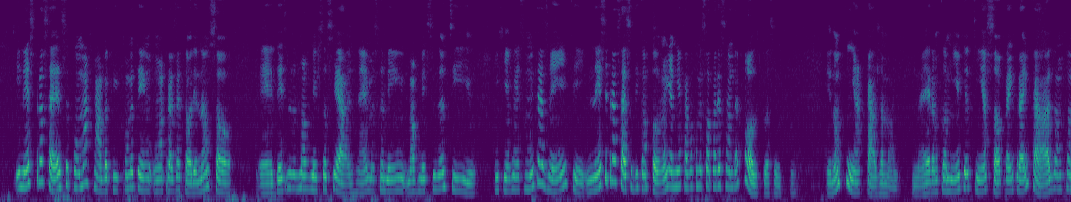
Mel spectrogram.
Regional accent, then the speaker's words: Olinda, Pernambuco, Brazil; now in Recife, Brazil; eu sou originalmente de Olinda, mas aí durante a graduação aqui na UFPE, como eu chegava em casa muito tarde, meia-noite, 1h da manhã, no final das contas era mais interessante vir morar aqui

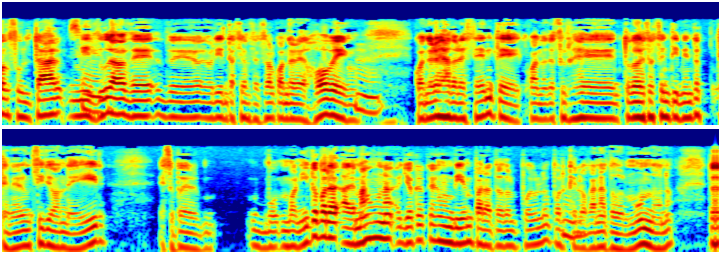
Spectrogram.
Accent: Ubrique, Andalusia, Spain; Porque mi pueblo.

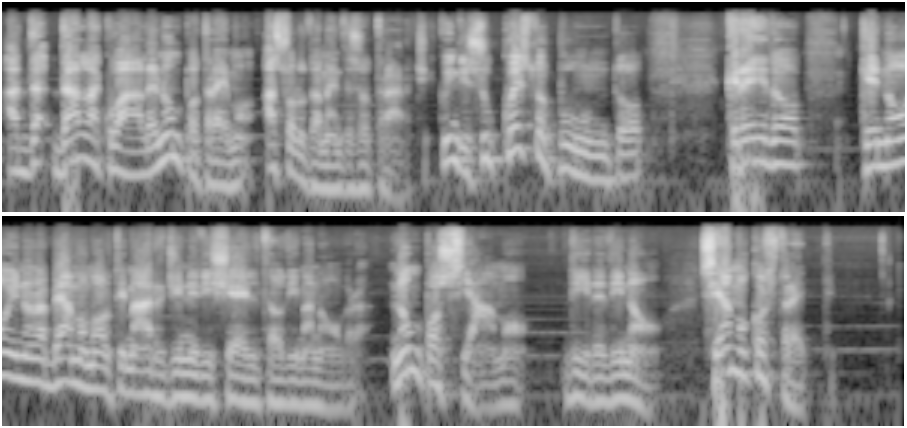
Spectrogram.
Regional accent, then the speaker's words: Sicily, Italy; come è stato per me che sono siciliano

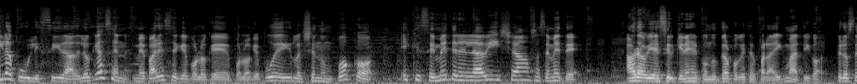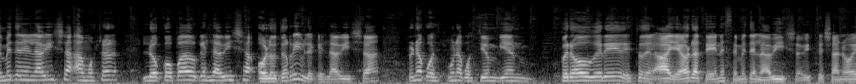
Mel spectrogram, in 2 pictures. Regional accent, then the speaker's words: Colón, Buenos Aires Province, Argentina; en Colón, provincia de Buenos Aires, que es de donde yo vengo, que es un pueblito, es una ciudad de 30.000 habitantes, 40.000 habitantes.

